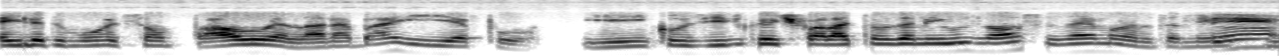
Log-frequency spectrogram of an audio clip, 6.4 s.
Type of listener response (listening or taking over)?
taking over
